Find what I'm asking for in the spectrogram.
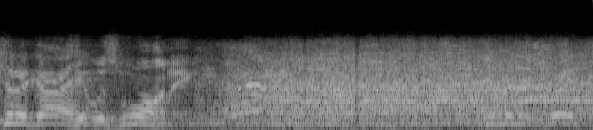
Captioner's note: audience laughing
